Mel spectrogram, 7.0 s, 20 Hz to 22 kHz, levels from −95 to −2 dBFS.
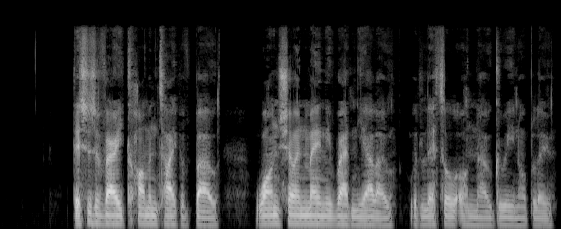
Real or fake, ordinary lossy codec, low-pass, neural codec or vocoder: real; AAC, 48 kbps; 14.4 kHz; none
